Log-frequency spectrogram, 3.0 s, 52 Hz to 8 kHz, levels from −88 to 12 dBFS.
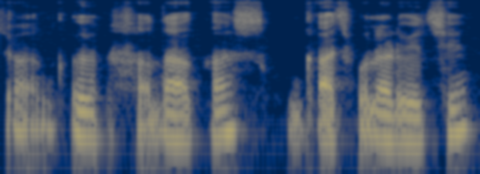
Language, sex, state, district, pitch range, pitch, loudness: Bengali, male, West Bengal, Kolkata, 150-185 Hz, 160 Hz, -25 LUFS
